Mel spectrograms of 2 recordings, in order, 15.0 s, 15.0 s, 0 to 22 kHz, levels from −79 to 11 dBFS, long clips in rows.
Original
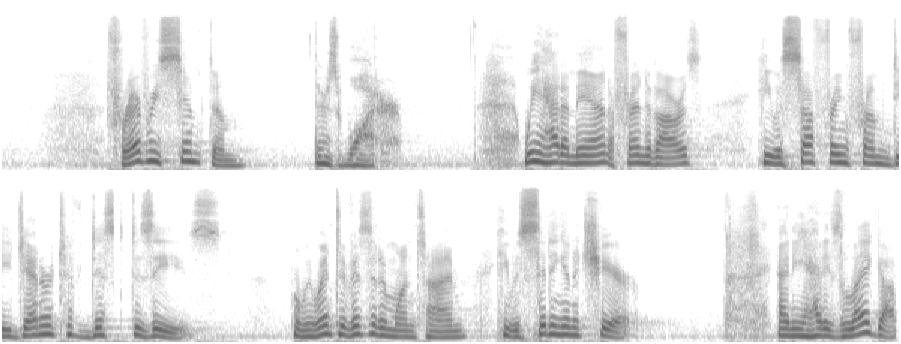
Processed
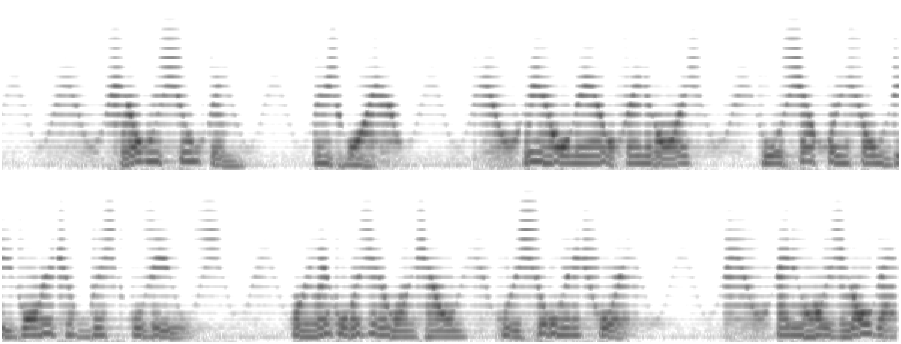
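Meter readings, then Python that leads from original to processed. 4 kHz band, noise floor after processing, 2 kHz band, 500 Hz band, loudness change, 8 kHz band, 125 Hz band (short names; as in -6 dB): +7.0 dB, -61 dBFS, +11.5 dB, +8.0 dB, +5.5 dB, -8.0 dB, -0.5 dB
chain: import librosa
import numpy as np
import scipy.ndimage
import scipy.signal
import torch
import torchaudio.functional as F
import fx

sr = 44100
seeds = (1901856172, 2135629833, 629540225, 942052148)

y = fx.freq_snap(x, sr, grid_st=4)
y = fx.dynamic_eq(y, sr, hz=650.0, q=1.8, threshold_db=-44.0, ratio=4.0, max_db=4)
y = fx.filter_lfo_lowpass(y, sr, shape='sine', hz=2.3, low_hz=600.0, high_hz=2900.0, q=4.8)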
